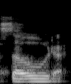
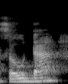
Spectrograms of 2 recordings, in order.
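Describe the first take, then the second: First: The final vowel is reduced to schwa. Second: The final vowel is a full vowel. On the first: The speaker calls it right. "but soda" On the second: The speaker calls it wrong. "for sure not soda"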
